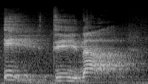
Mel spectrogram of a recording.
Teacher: Yang pertama haknya harus dalam ih. Satu hentakan saja. Jangan sampai mulur-mulur ya.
